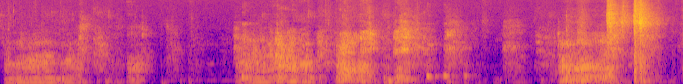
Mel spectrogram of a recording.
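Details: A whippet plays, giving a steady low growl at first, then a pause and a longer run of rough, pulsing growls and grumbles, ending with a bright clattering noise.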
